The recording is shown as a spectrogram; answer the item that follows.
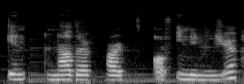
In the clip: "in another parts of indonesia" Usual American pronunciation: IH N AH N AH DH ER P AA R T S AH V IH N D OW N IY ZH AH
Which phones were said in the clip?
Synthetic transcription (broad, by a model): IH N AH N AH DH ER P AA R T AH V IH N D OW N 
